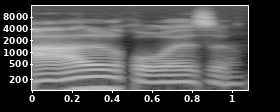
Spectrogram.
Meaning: eel basket, eelpot, eel trap, eelbuck
- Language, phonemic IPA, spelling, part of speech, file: German, /ˈaːlˌʁɔɪ̯zə/, Aalreuse, noun, De-Aalreuse.ogg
